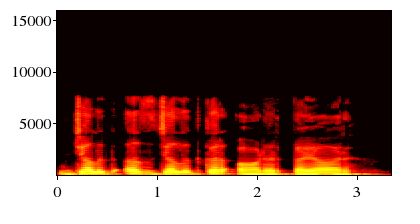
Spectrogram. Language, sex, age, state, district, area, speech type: Kashmiri, male, 18-30, Jammu and Kashmir, Pulwama, rural, read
